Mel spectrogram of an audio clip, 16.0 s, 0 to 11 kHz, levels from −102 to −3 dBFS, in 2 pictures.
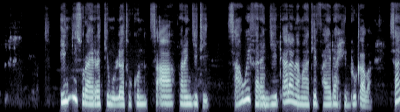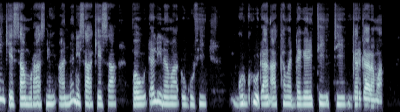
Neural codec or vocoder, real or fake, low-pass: vocoder, 44.1 kHz, 128 mel bands every 256 samples, BigVGAN v2; fake; 9.9 kHz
